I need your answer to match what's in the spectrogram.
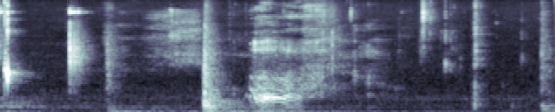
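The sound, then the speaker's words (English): People knocking back shots of liquor: quick swallowing and lip noises, a hard glass thunk, then a sharp gasping exhale and a short exclamation. “Yeah, let's take a shot, then I want to talk about this.”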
